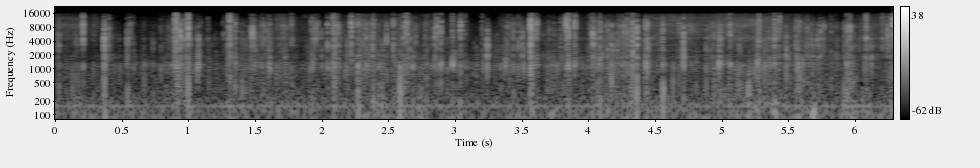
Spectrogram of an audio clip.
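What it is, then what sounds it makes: Soft plastic bag being crumpled. A thin, clear, empty polyethylene bag is lifted from a table and crumpled and squeezed in both hands. Soft, continuous crinkling is heard as a dense run of quick, bright crackles, with a faint steady low hum underneath.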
